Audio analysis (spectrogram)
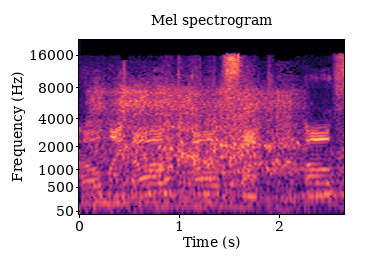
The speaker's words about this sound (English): Oh my god, oh, she's doing donuts around my car.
